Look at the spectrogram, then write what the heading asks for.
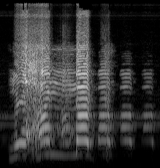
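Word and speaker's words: محمد: সাল্লাল্লাহু তালা আলাইহি ওয়াসাল্লাম তাতে দুইবার মিম এসেছে উচ্চারণ তিনবার হয় মুহাম মা তাহলে মিম উচ্চারণ কবার হল তিনবার উচ্চারণ হয় নামে আছে দুইবার মিম এক মিমের উপরে তাসদিদ আছে অর্থাৎ ওই মিম টাকে ডবল উচ্চারণ করতে হবে।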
